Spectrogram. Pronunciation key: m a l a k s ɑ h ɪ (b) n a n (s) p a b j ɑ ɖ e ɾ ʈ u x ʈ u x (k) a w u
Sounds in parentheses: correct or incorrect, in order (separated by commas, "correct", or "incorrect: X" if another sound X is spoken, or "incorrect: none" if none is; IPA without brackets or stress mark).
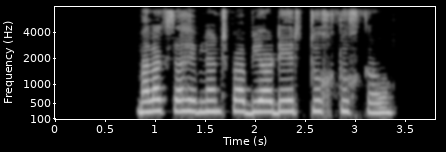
correct, incorrect: ʃ, correct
